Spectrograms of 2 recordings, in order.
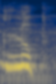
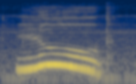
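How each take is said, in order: First: The vowel is short. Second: The vowel is long. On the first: The speaker calls it wrong. "It's not loop" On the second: The speaker calls it right. "Then it's long"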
